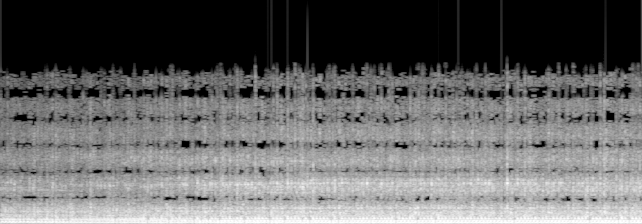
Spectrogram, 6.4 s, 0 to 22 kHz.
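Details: WWII-era Caterpillar RD4 bulldozer diesel on its first start in 20 years, recovered from a canyon with seized clutches: steady chug at about four beats per second, rough but even and holding speed; running normally.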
